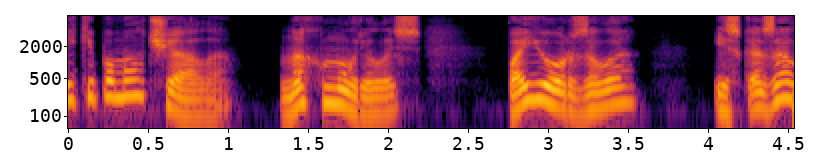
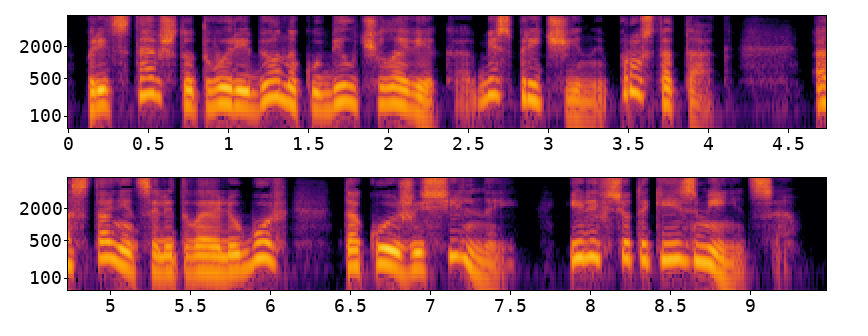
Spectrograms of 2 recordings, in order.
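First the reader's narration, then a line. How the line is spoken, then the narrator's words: Calm question. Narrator (Russian): Кто-то спокойно спросил ее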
